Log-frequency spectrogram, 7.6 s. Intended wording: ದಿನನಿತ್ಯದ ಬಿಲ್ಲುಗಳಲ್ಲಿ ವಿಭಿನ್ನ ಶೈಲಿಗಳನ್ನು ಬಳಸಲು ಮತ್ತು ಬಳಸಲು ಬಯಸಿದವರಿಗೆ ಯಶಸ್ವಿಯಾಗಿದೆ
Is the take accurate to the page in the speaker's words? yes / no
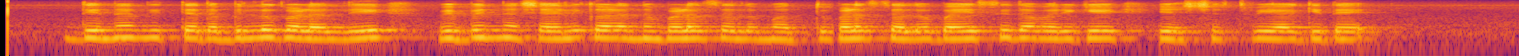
yes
